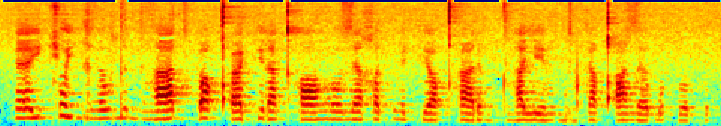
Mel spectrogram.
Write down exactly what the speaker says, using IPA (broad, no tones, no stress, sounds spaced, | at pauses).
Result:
ɛ j c o j ɡʱ ə v d ə ɡʱ a t͡sʼ o qʼ ʏ kʲ ʊ ɾ a kʰ ɒ ɦ o z ɛ χ ə k ɦ ʏ kʲ o qʰ ɛ ɾ ʏ b dʱ a lʲ e v b ʊ d k ɛ qʼ a z ə ɓ o k ʊ k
